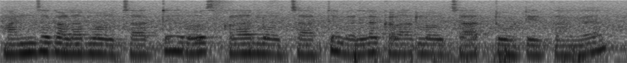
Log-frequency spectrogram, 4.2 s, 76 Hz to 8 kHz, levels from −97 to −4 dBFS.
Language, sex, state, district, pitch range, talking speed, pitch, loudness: Tamil, male, Tamil Nadu, Nilgiris, 145-165 Hz, 185 wpm, 150 Hz, -17 LUFS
